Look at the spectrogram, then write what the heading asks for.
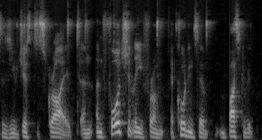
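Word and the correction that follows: Bošković: excuse me, can you remind me of my pronunciation? – Boskovich.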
